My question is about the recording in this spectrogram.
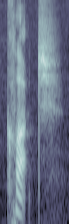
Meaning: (verb) 1. To seize, as though with claws 2. To grip or grasp tightly 3. To win despite being the only remaining player on one's team, against several opponents
- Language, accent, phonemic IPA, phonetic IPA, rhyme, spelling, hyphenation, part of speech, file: English, US, /ˈklʌt͡ʃ/, [ˈkʰl̥ʌt͡ʃ], -ʌtʃ, clutch, clutch, verb / noun / adjective, En-us-clutch.ogg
